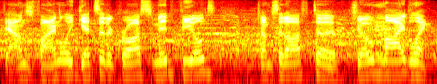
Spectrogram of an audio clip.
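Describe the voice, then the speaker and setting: Man, fairly high voice, sports reporter and announcer, broadcast commentary style, clear outdoor background noise. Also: steady tone, moderate pace, a loud crowd. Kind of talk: scripted TV sports reporting and lacrosse play-by-play commentary.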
